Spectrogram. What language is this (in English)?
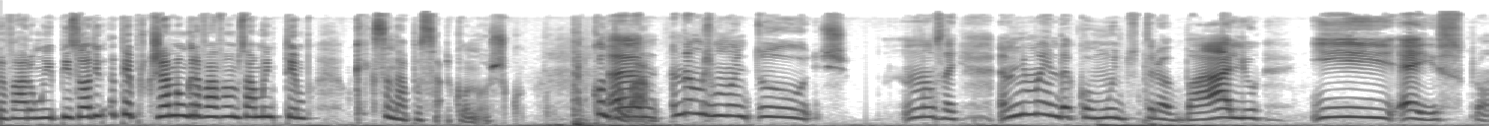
Portuguese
